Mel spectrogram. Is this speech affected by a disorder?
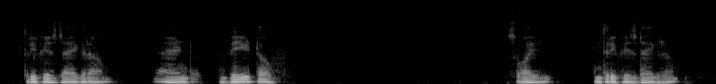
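No.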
